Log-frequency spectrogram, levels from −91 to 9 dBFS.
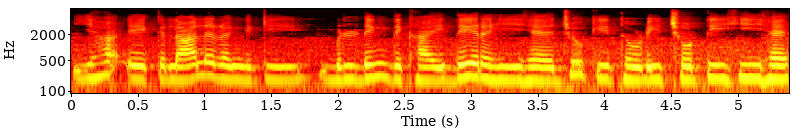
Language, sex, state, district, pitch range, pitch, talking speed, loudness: Hindi, female, Jharkhand, Sahebganj, 185-200 Hz, 190 Hz, 180 wpm, -15 LUFS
